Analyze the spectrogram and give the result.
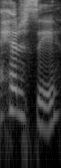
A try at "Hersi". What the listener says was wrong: Yeah, you kind of sound like it's serious. Just relax. Just chill out.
